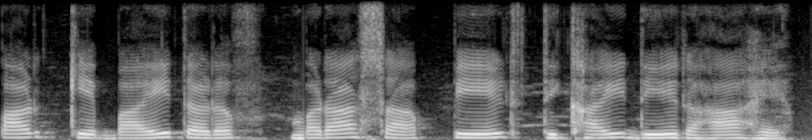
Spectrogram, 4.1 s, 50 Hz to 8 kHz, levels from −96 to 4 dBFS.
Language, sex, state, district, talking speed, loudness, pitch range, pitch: Hindi, female, Assam, Kamrup Metropolitan, 160 wpm, -13 LUFS, 190-210 Hz, 200 Hz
